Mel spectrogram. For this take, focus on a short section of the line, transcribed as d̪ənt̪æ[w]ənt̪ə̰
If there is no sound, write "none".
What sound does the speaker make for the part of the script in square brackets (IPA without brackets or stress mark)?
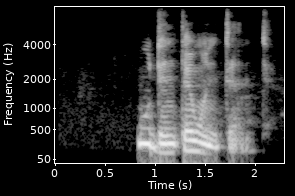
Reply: w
